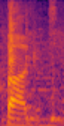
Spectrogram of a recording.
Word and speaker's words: 'Bug: My fly name is Bug. It's spelled apostrophe B-U-G.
